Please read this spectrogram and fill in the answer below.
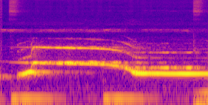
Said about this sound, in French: La lune du loup, en janvier, ainsi nommée parce que c'est le temps où les meutes de loups affamés hurlent à la nuit dans la neige.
